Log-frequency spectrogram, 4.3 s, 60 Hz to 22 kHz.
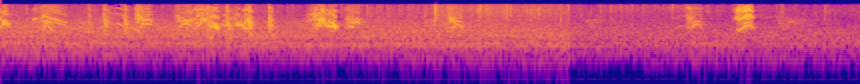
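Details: A group of sparrows in March 2018 gives quick, high, irregular chirps, crowded together at first, then a pause and two louder notes near the end, against a steady hiss.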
